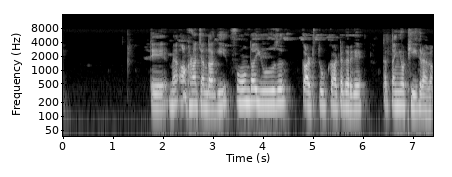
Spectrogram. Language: Dogri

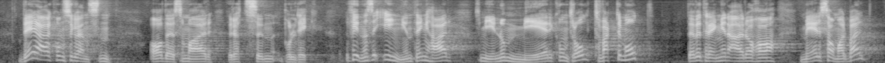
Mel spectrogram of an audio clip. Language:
Norwegian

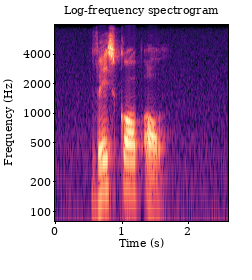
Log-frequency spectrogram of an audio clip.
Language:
Afrikaans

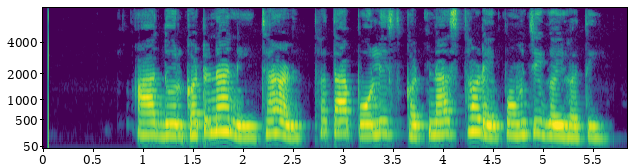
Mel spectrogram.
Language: Gujarati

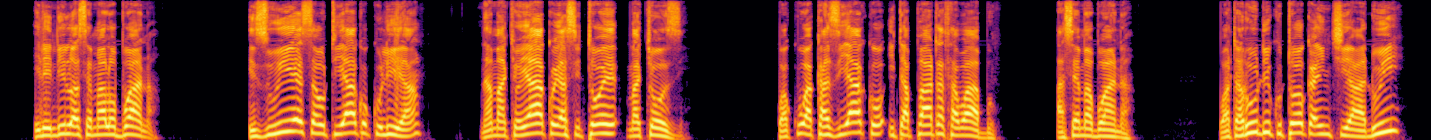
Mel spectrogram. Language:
Swahili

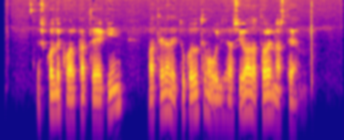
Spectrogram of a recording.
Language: Basque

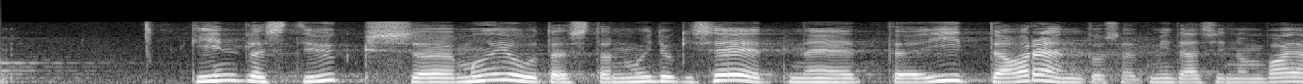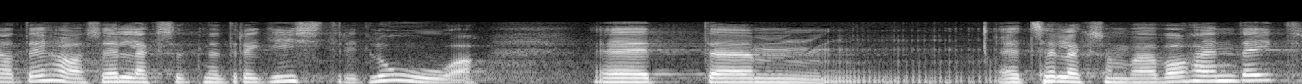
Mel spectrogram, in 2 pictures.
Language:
Estonian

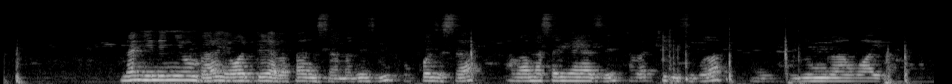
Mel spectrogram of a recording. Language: Ganda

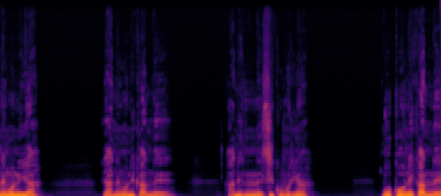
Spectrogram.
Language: San Martín Itunyoso Triqui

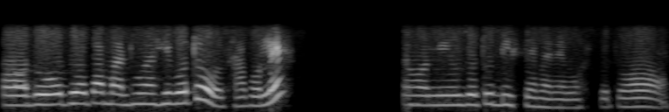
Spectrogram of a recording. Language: Assamese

